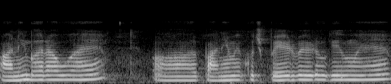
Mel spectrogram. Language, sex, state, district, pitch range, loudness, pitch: Hindi, female, Uttar Pradesh, Jalaun, 195-215 Hz, -17 LUFS, 210 Hz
